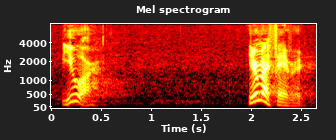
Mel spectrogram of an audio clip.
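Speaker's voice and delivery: put-on soft, tender answer to a child; tender reassurance. Father soothing his kid who asks who's favorite, soft. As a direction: hush it to your child like a secret. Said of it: "I'd always say".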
